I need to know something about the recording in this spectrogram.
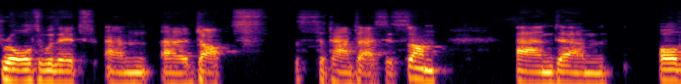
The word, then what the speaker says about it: Setanta: is named Setanta, and Setanta will become Cuchulainn. Santa Claus. Setanta. Oh, no, okay. and it's probably pronounced more like Sedanda, but anyway, but it's spelled Setanta.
